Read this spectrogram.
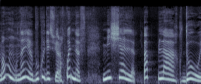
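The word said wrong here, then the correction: Pappalardo: et je m'excuse si j'ai écorché son nom et si elle nous écoute. – Michel Papalardo. – Papalardo.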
